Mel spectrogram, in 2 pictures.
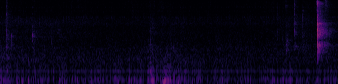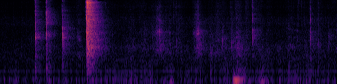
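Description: Climbing hardware (a carabiner and pulley on the rope) clicking and clinking as it is handled. Quiet at first, then a cluster of sharp clicks from about four seconds in, the loudest just past halfway, followed by a few softer clicks.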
